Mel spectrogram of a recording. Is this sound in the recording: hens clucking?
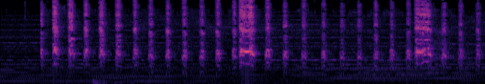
yes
